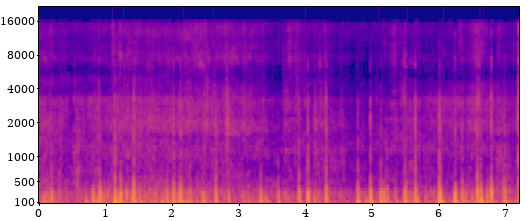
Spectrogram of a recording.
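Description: Long nails tap the bubbles of a flat blue plastic bubble wrap envelope with both hands. The result is a rapid, uneven stream of soft, dull, low taps that die away almost instantly, with no bright edge.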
